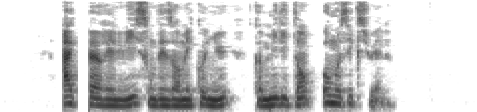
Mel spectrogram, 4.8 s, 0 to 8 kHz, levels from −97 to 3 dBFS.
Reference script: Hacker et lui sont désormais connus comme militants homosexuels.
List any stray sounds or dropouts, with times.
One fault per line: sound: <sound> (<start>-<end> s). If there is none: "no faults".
sound: dropout (0.8-0.9 s)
